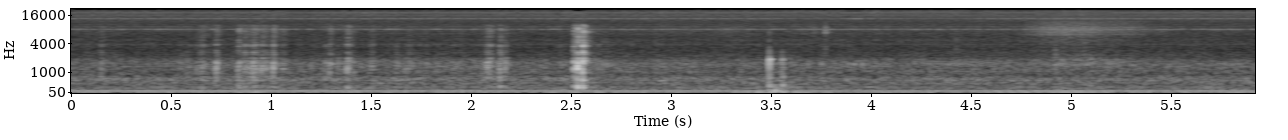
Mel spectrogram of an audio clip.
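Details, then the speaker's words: Philips 922 vacuum tube radio: steady low mains hum with sharp irregular pops and crackles; suspected capacitor inside the IF coils, replacing paper capacitors may not help. Cause suspected, not confirmed. "there's a pretty good risk that there's a capacitor right up in these uh iaf coils that's making that that noise"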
